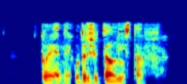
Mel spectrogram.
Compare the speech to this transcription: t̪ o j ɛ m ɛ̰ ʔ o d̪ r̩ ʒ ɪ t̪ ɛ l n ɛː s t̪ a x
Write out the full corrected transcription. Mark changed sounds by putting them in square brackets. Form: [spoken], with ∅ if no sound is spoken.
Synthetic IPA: t̪ o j ɛ [n] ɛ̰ ʔ [u] d̪ r̩ ʒ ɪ t̪ ɛ l n [iː] s t̪ a [f]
